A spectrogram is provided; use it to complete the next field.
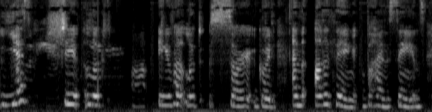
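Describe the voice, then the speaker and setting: A woman speaks with a high pitch. Noticeable background noise can be heard. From Australia. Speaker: YouTuber. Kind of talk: casual reaction video chat. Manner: fast; animated.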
